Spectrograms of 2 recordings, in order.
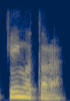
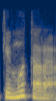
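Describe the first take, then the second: First: The first word ends in a nasal ng sound. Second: The first word ends in a plain m sound. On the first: "instead of uh, nasal" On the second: "you can pronounce the king here as a simple M"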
